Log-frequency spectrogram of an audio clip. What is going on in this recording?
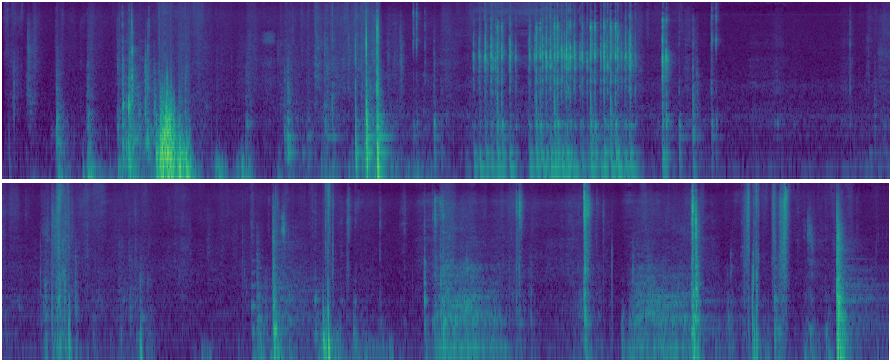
I walked to my room, entered and sat down and started typing on the keyboard. I then got up, went to my wardrobe, searched the drawers, took out my shirt and closed the drawer again.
